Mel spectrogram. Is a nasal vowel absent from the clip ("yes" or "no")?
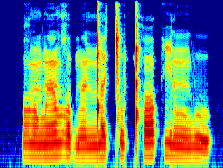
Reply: no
